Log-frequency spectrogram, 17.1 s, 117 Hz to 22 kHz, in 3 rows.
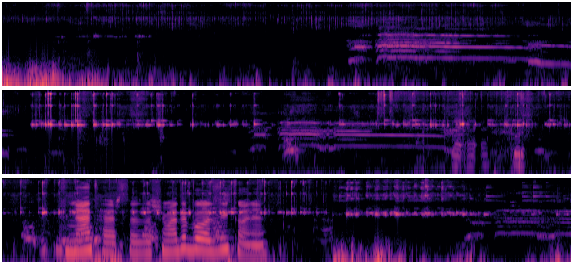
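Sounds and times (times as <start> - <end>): small bell jingling: 0.5 - 2.0, 4.2 - 5.2, 6.0 - 17.0.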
